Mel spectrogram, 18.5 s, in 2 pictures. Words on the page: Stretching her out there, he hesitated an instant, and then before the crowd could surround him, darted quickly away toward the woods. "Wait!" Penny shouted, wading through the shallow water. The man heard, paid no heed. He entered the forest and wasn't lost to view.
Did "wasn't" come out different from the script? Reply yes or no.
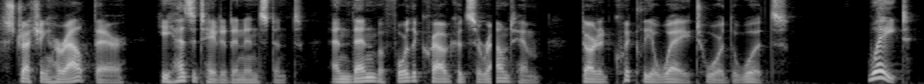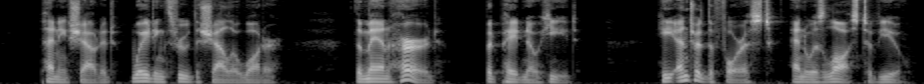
yes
